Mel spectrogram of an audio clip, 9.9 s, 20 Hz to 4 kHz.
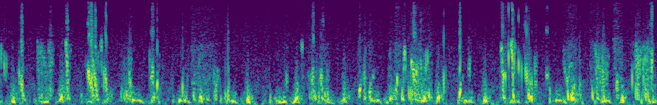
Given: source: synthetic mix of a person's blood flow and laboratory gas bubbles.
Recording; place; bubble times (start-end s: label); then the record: Doppler ultrasound of blood flow; precordium
0.00-0.12 s: bubbles
0.25-0.40 s: bubbles
0.54-0.81 s: bubbles
0.90-1.07 s: bubbles
1.27-1.65 s: bubbles
1.80-2.00 s: bubbles
2.23-2.39 s: bubbles
2.69-2.83 s: bubbles
2.85-3.28 s: bubbles
3.35-3.44 s: bubbles
4.27-4.33 s: bubbles
4.50-4.56 s: bubbles
4.61-4.95 s: bubbles
5.35-5.65 s: bubbles
5.83-6.49 s: bubbles
6.62-6.72 s: bubbles
6.86-6.95 s: bubbles
7.01-7.08 s: bubbles
7.49-8.06 s: bubbles
8.17-8.23 s: bubbles
8.43-8.72 s: bubbles
8.84-9.14 s: bubbles
9.19-9.35 s: bubbles
9.45-9.84 s: bubbles
From the record:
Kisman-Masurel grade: 233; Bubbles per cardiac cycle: several, 3 to 8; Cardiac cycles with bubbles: 50 to 99%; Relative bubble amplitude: loud (0.450 to 0.775); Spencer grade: 3 (all of the cardiac periods contain showers or single bubble signals, but not dominating or overriding the cardiac motion signals); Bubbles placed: anywhere in the cardiac cycle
